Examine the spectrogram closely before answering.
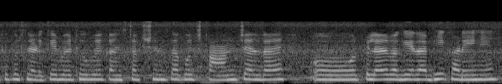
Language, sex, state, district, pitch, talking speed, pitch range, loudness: Hindi, female, Jharkhand, Jamtara, 225 Hz, 215 wpm, 220-230 Hz, -25 LUFS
